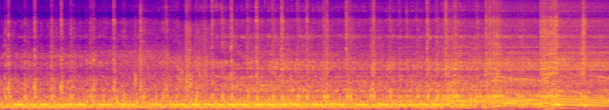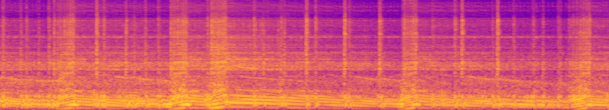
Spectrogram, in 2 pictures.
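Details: Two-stroke engine after repair: settles into a crisp, even idle, then blips up and back down cleanly with no misfire or knocking; normal running.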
